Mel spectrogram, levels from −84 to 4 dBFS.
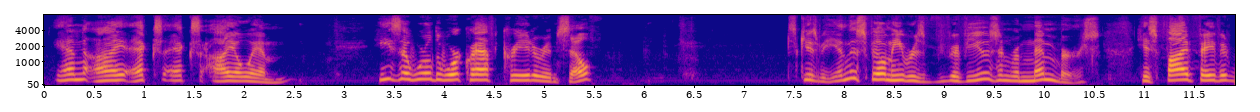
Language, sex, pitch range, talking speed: English, male, 155-210 Hz, 100 wpm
